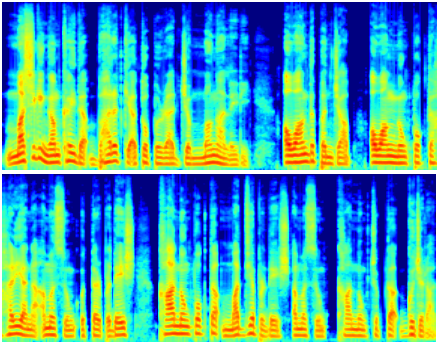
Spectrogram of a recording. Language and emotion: Manipuri, neutral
